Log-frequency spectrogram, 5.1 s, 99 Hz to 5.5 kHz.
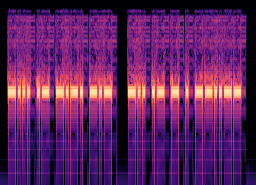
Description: Morse code, heard as a keyed tone, about 25 wpm, 750 Hz, with radio noise. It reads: BACK DATE,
